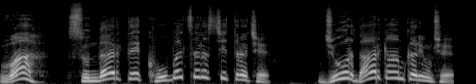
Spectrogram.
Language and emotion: Gujarati, surprised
